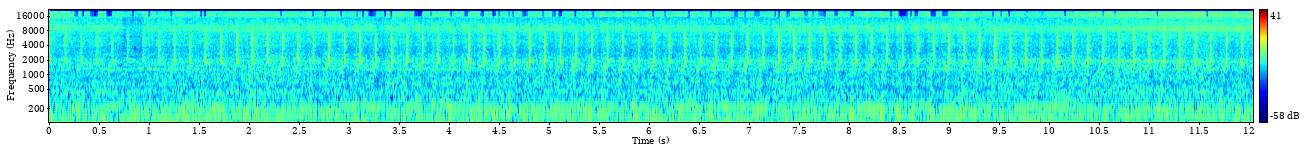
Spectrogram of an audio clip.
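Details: Jeep YJ 4.0 at steady idle with quick light even tick about three a second; owner doubts it is a lifter, source not pinned down.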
